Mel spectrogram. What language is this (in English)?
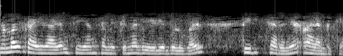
Malayalam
